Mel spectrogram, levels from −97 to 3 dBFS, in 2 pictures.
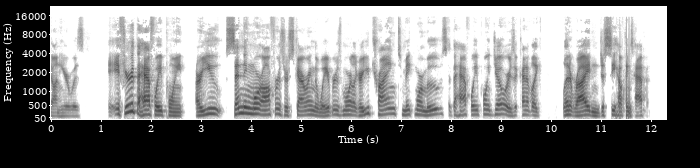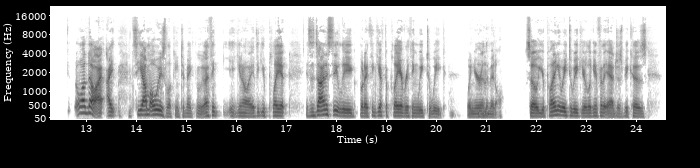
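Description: At 11.31 s, just after "ride and just see", processor overload crackle runs until 11.6 s. Repeated missed deadlines on buffers of around 5 ms leave a string of small skipped gaps with hard edges, heard as a gritty crackling burst over the speech.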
